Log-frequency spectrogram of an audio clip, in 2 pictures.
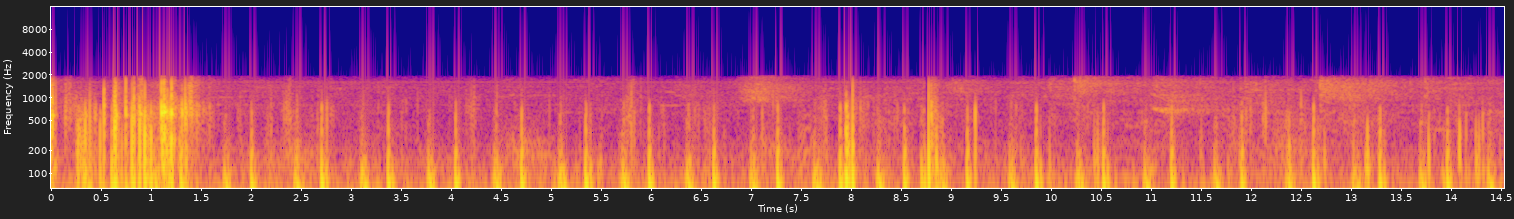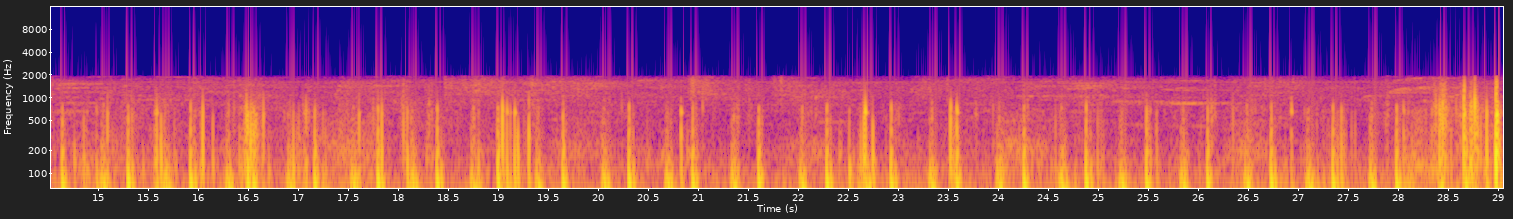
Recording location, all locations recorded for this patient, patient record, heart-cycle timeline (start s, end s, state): tricuspid valve (TV)
aortic valve (AV)+pulmonary valve (PV)+tricuspid valve (TV)+mitral valve (MV)
#Age: Child
#Sex: Male
#Height: 134.0 cm
#Weight: 28.5 kg
#Pregnancy status: False
#Murmur: Absent
#Murmur locations: nan
#Most audible location: nan
#Systolic murmur timing: nan
#Systolic murmur shape: nan
#Systolic murmur grading: nan
#Systolic murmur pitch: nan
#Systolic murmur quality: nan
#Diastolic murmur timing: nan
#Diastolic murmur shape: nan
#Diastolic murmur grading: nan
#Diastolic murmur pitch: nan
#Diastolic murmur quality: nan
#Outcome: Normal
#Campaign: 2014 screening campaign
0.00	1.52	unannotated
1.52	1.74	diastole
1.74	1.86	S1
1.86	2.00	systole
2.00	2.10	S2
2.10	2.46	diastole
2.46	2.56	S1
2.56	2.70	systole
2.70	2.80	S2
2.80	3.12	diastole
3.12	3.24	S1
3.24	3.38	systole
3.38	3.48	S2
3.48	3.78	diastole
3.78	3.90	S1
3.90	4.04	systole
4.04	4.14	S2
4.14	4.44	diastole
4.44	4.56	S1
4.56	4.70	systole
4.70	4.80	S2
4.80	5.08	diastole
5.08	5.22	S1
5.22	5.34	systole
5.34	5.46	S2
5.46	5.72	diastole
5.72	5.84	S1
5.84	5.98	systole
5.98	6.08	S2
6.08	6.38	diastole
6.38	6.48	S1
6.48	6.62	systole
6.62	6.72	S2
6.72	7.02	diastole
7.02	7.12	S1
7.12	7.26	systole
7.26	7.36	S2
7.36	7.68	diastole
7.68	7.76	S1
7.76	7.92	systole
7.92	8.04	S2
8.04	8.28	diastole
8.28	8.38	S1
8.38	8.54	systole
8.54	8.60	S2
8.60	8.88	diastole
8.88	8.98	S1
8.98	9.16	systole
9.16	9.24	S2
9.24	9.60	diastole
9.60	9.70	S1
9.70	9.86	systole
9.86	9.96	S2
9.96	10.28	diastole
10.28	10.38	S1
10.38	10.52	systole
10.52	10.62	S2
10.62	10.94	diastole
10.94	11.06	S1
11.06	11.20	systole
11.20	11.30	S2
11.30	11.64	diastole
11.64	11.76	S1
11.76	11.90	systole
11.90	12.00	S2
12.00	12.38	diastole
12.38	12.48	S1
12.48	12.62	systole
12.62	12.72	S2
12.72	13.04	diastole
13.04	13.16	S1
13.16	13.30	systole
13.30	13.40	S2
13.40	13.70	diastole
13.70	13.82	S1
13.82	13.96	systole
13.96	14.06	S2
14.06	14.38	diastole
14.38	14.50	S1
14.50	14.64	systole
14.64	14.74	S2
14.74	15.04	diastole
15.04	15.16	S1
15.16	15.30	systole
15.30	15.40	S2
15.40	15.66	diastole
15.66	15.78	S1
15.78	15.92	systole
15.92	16.04	S2
16.04	16.30	diastole
16.30	16.40	S1
16.40	16.52	systole
16.52	16.64	S2
16.64	16.92	diastole
16.92	17.02	S1
17.02	17.16	systole
17.16	17.26	S2
17.26	17.54	diastole
17.54	17.66	S1
17.66	17.80	systole
17.80	17.90	S2
17.90	18.14	diastole
18.14	18.26	S1
18.26	18.40	systole
18.40	18.50	S2
18.50	18.76	diastole
18.76	18.86	S1
18.86	19.00	systole
19.00	19.12	S2
19.12	19.40	diastole
19.40	19.50	S1
19.50	19.66	systole
19.66	19.74	S2
19.74	20.06	diastole
20.06	20.18	S1
20.18	20.32	systole
20.32	20.42	S2
20.42	20.70	diastole
20.70	20.80	S1
20.80	20.94	systole
20.94	21.04	S2
21.04	21.36	diastole
21.36	21.46	S1
21.46	21.60	systole
21.60	21.70	S2
21.70	22.04	diastole
22.04	22.16	S1
22.16	22.30	systole
22.30	22.40	S2
22.40	22.68	diastole
22.68	22.80	S1
22.80	22.94	systole
22.94	23.04	S2
23.04	23.34	diastole
23.34	23.44	S1
23.44	23.58	systole
23.58	23.68	S2
23.68	24.00	diastole
24.00	24.12	S1
24.12	24.26	systole
24.26	24.36	S2
24.36	24.64	diastole
24.64	24.76	S1
24.76	24.88	systole
24.88	24.98	S2
24.98	25.24	diastole
25.24	25.34	S1
25.34	25.48	systole
25.48	25.58	S2
25.58	25.84	diastole
25.84	25.96	S1
25.96	26.10	systole
26.10	26.18	S2
26.18	26.48	diastole
26.48	26.60	S1
26.60	26.74	systole
26.74	26.84	S2
26.84	27.10	diastole
27.10	27.22	S1
27.22	27.36	systole
27.36	27.46	S2
27.46	27.74	diastole
27.74	27.84	S1
27.84	28.00	systole
28.00	28.10	S2
28.10	29.06	unannotated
